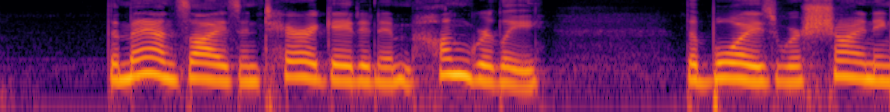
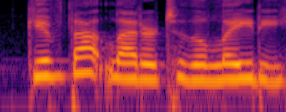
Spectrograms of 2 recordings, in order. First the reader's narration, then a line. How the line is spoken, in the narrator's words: said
